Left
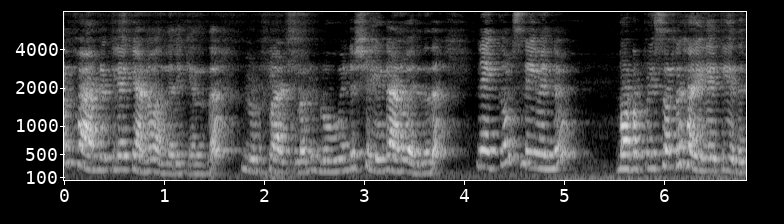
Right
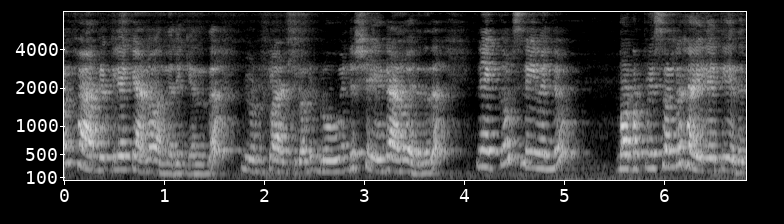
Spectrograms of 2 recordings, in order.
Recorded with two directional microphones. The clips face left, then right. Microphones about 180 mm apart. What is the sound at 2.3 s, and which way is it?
A woman's voice, 20° right (ahead or behind).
